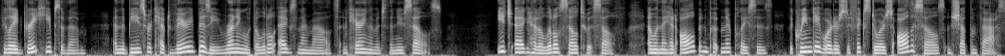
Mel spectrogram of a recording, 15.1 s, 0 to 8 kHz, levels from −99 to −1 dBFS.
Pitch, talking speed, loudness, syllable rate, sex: 185 Hz, 245 wpm, -19 LUFS, 5.6 syllables/s, female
